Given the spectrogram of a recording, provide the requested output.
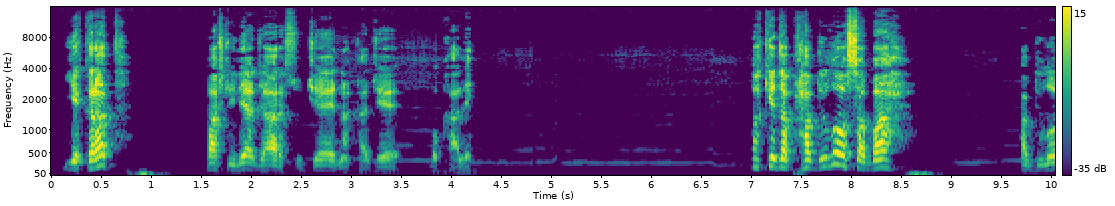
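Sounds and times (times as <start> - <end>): man speaking: 0.1 - 0.8, 1.6 - 4.3, 7.0 - 8.6, 9.7 - 10.0
soft flute music: 2.0 - 7.1, 8.8 - 10.0.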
